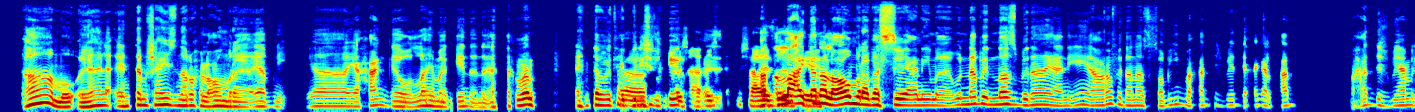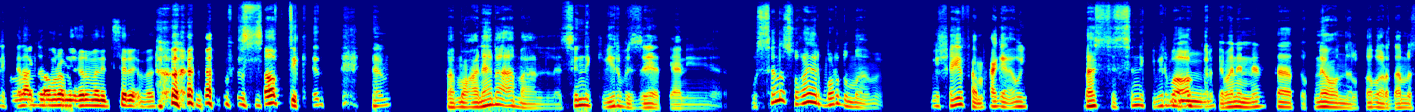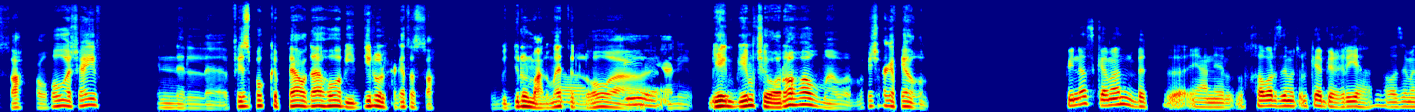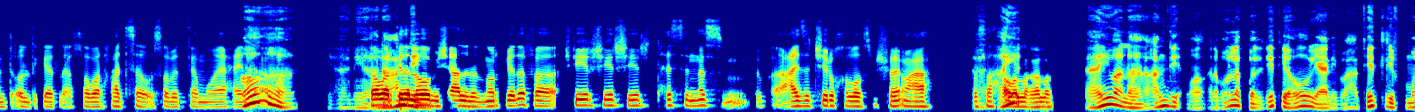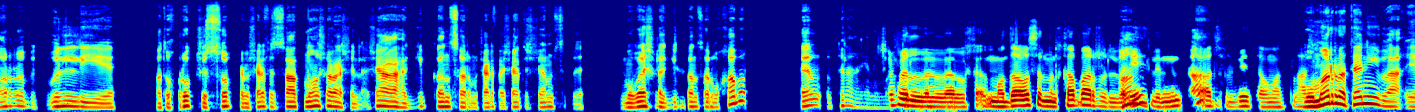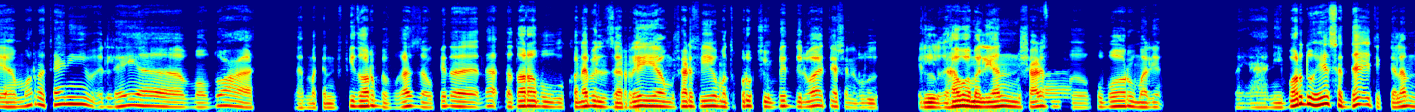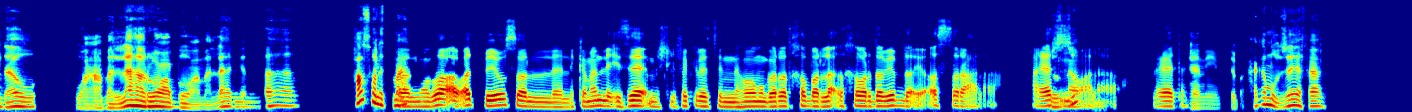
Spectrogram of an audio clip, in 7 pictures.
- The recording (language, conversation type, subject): Arabic, podcast, إزاي بتتعامل مع الأخبار الكاذبة على السوشيال ميديا؟
- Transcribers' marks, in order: laugh; laughing while speaking: "ده تمام"; laugh; laughing while speaking: "بالضبط كده"; chuckle; other background noise; in English: "فShare، Share، Share"; in English: "تShare"; in English: "Cancer"; in English: "Cancer"; unintelligible speech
